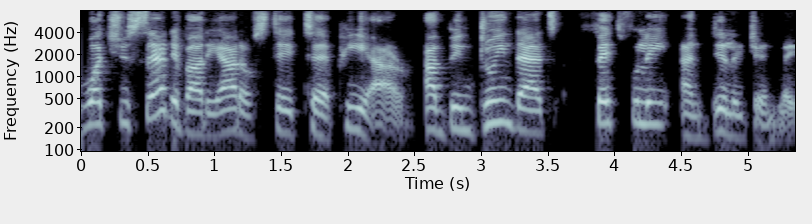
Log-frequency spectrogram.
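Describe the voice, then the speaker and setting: The speaker talks at a moderate pace with a Nigerian accent. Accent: African (Nigerian). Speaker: real estate investor, webinar participant. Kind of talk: question in live webinar.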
